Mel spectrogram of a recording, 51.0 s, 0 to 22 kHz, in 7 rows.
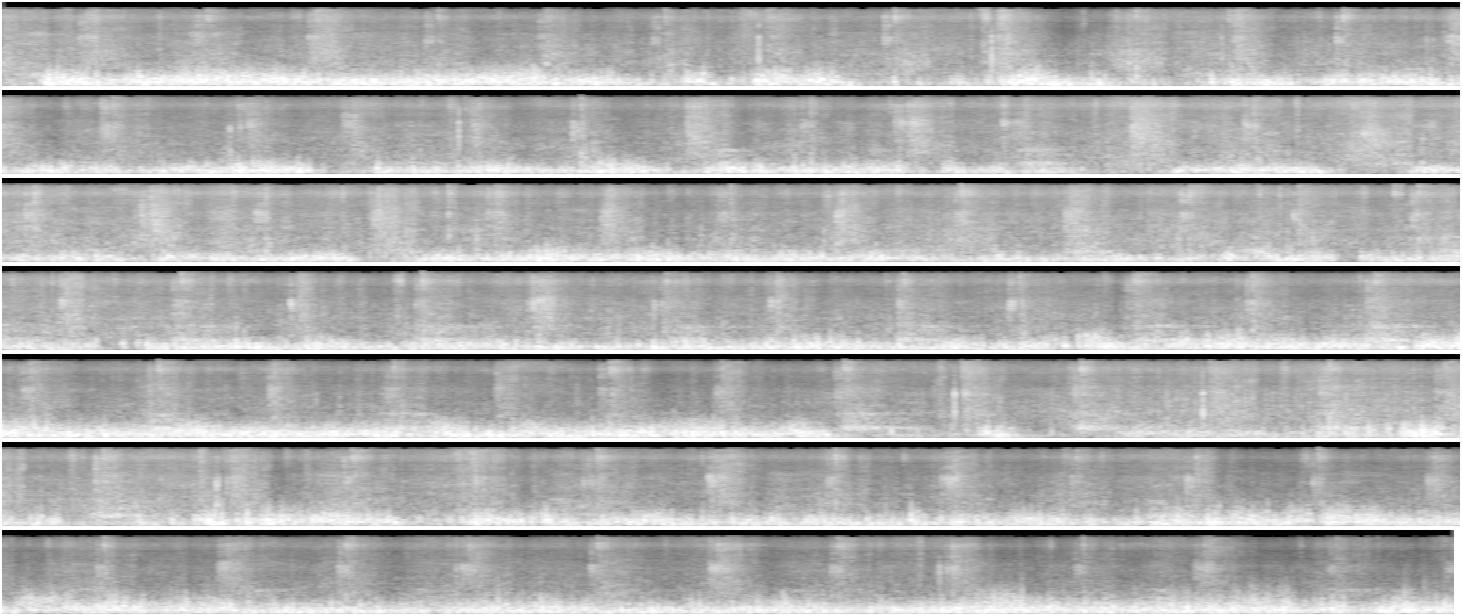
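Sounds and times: wind buffeting microphone: 0.0s - 51.0s
skis and poles scraping snow: 10.3s - 23.2s.

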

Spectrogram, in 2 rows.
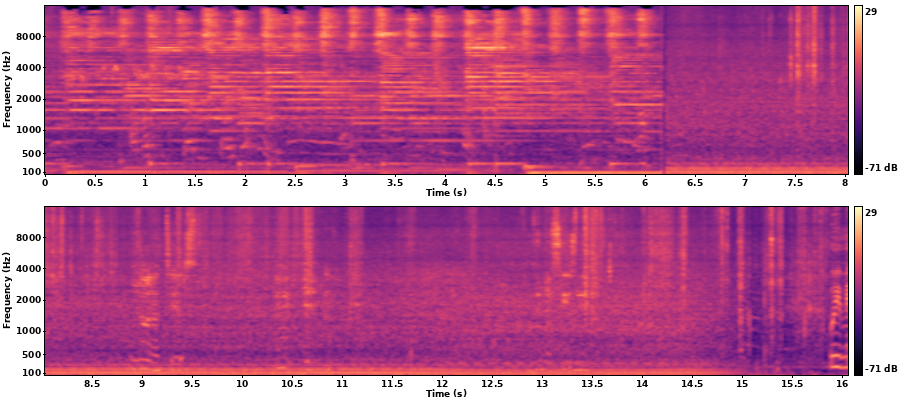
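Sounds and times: car cabin drone: 6.2s - 15.2s.

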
